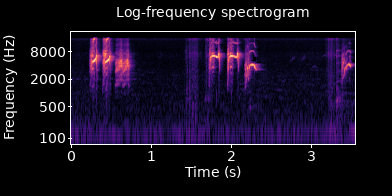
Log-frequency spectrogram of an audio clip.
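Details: Cinereous tit call used as a lure: two bursts of three sharp, high chirps, each burst about half a second long, separated by a pause, with a low steady hum underneath.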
